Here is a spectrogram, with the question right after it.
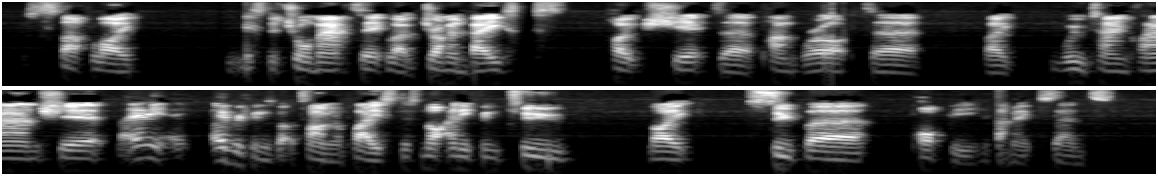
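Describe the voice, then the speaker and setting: A man with a Norfolk accent at a moderate pace, long pauses coming often, the sound dry and close with no echo. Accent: Norfolk, rural English. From England, Norfolk. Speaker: interview guest. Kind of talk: casual interview chat.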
